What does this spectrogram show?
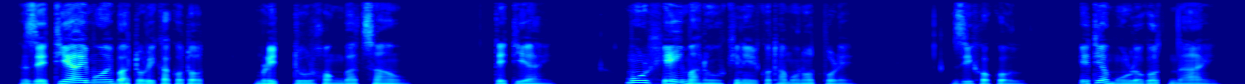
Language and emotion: Assamese, sad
